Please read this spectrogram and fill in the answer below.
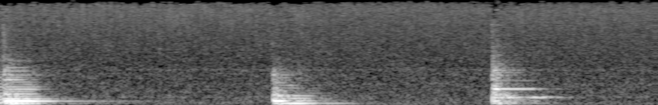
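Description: Upright double bass plucked in three sparse notes, each ringing briefly and dying away, with pauses between; the closing notes of a free-jazz piece.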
